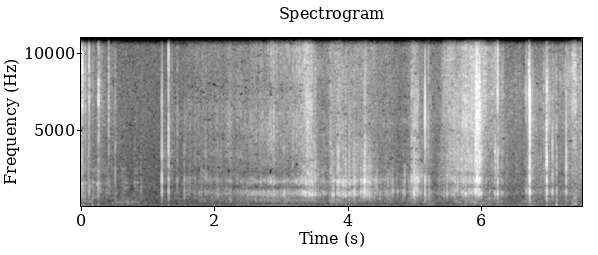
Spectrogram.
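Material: Plastic.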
